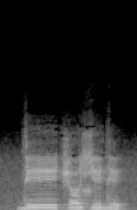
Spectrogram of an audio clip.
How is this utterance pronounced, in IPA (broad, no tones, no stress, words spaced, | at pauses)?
deː t͡ʃʌːɕede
